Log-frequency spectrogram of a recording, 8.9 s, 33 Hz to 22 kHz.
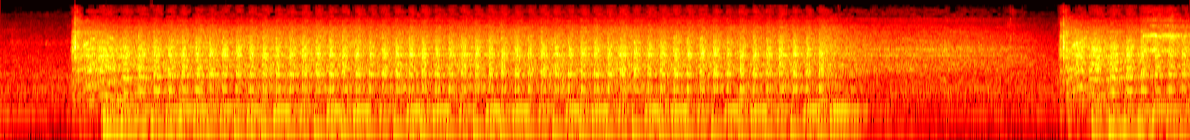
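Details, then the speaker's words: Starter spins the engine for about six seconds without catching, then a brief second crank: BMW E34 525 restored after a blower motor fire, second attempt after swapping crank and cam sensors; fuel pump relay checked next, no relay activity. "Time to troubleshoot. We're gonna start with relays. I'm gonna jumper the fuel pump relay and make sure that we do in fact have a fuel pump that will kick on, and then we'll go from there."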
